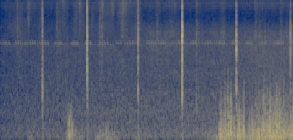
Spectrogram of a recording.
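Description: Wind buffeting a phone microphone outdoors, swelling into a loud rumble about three seconds in. A few sharp, irregularly spaced taps come through it.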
